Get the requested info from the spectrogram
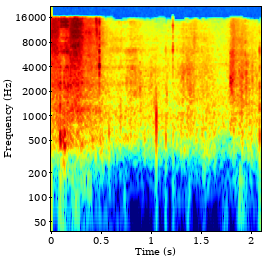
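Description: Footsteps of a walker on a wet woodland path strewn with fallen leaves, with soft crunching and a few small clicks over a steady hiss.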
